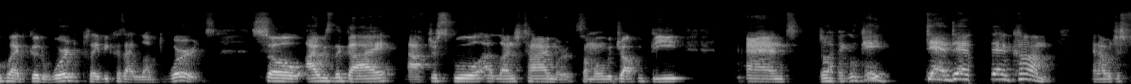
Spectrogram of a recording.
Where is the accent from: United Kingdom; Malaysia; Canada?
Canada; Brampton, Ontario; also born or lived in Toronto; Born in Toronto, very early age, I think two, moved to Brampton. You know, went through the school system.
